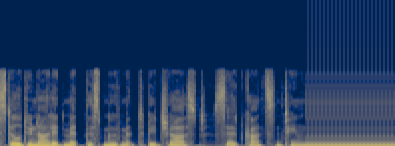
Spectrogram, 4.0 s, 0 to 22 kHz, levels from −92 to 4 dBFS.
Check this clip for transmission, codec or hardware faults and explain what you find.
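One fault is present. From 3.08 s to the end, the sound freezes into a rapid, rattling buzz at 25 Hz. This is a system hang loop: the driver stalled while the hardware replayed one 40 ms buffer about 23 times, and roughly a second of audio was lost.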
